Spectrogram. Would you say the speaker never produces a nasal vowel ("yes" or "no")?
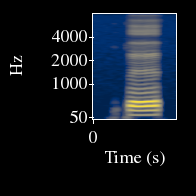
yes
